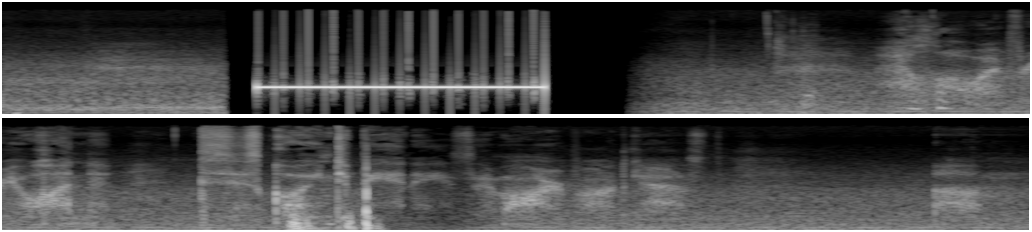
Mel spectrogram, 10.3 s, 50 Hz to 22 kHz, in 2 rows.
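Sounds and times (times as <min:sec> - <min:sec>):
loud steady high-pitched censor-style beep: 0:01.3 - 0:02.8
speech: 0:06.6 - 0:06.9.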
